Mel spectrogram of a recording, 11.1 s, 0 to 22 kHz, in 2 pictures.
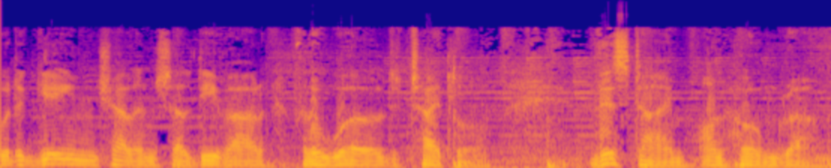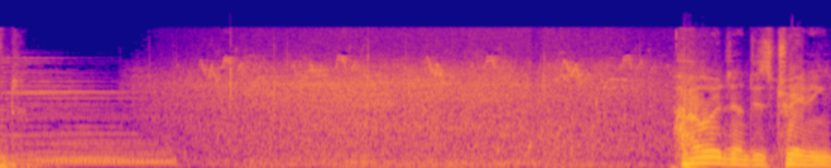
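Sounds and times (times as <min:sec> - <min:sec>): small birds chirping: 0:06.4 - 0:10.3
steady outdoor hiss: 0:06.4 - 0:11.0.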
